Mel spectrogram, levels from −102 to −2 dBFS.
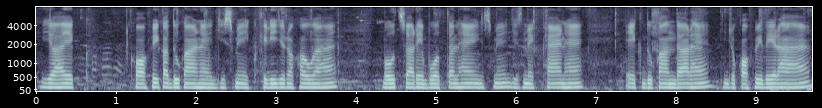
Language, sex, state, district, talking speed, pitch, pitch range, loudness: Hindi, male, Bihar, Saran, 175 wpm, 140 Hz, 140-145 Hz, -23 LUFS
